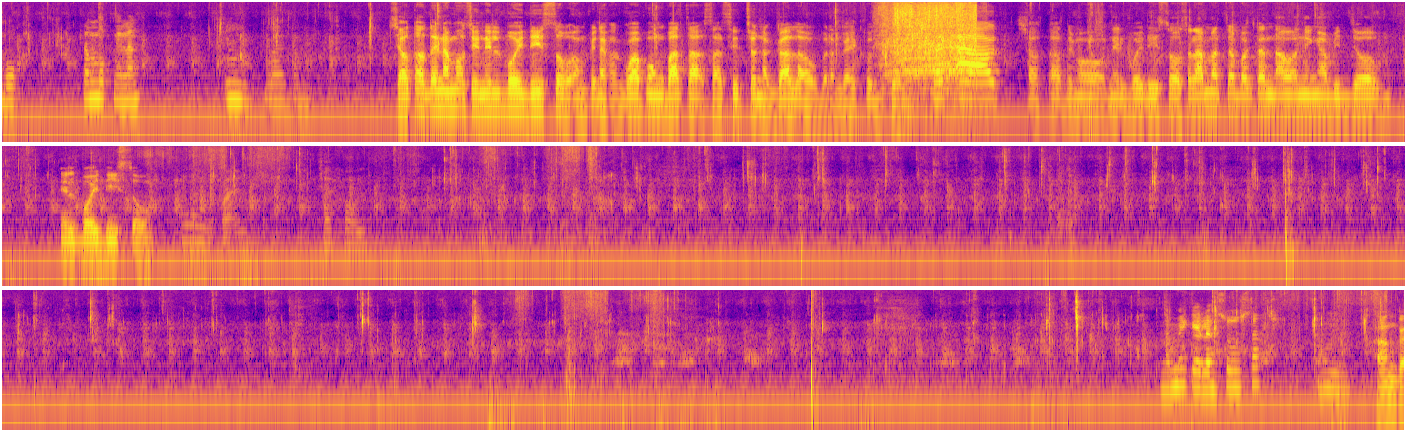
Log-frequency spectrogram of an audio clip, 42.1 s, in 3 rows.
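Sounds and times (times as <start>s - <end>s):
people chewing and lip smacking: 0.0s - 4.5s, 6.4s - 6.8s, 8.2s - 9.6s, 12.8s - 42.0s
steady low hum: 8.5s - 42.0s.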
